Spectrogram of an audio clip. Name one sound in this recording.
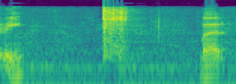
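A small metal disc clinks against glass.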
